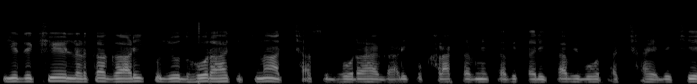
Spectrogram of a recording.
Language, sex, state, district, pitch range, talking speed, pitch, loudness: Hindi, male, Chhattisgarh, Raigarh, 125-145 Hz, 230 wpm, 135 Hz, -39 LUFS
